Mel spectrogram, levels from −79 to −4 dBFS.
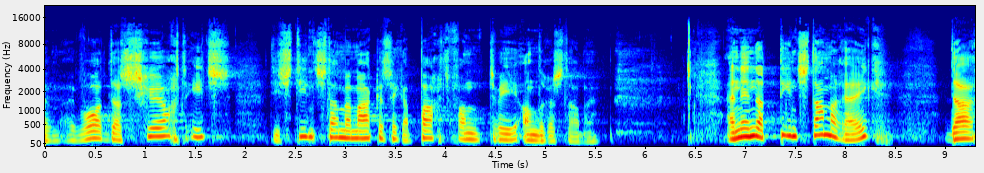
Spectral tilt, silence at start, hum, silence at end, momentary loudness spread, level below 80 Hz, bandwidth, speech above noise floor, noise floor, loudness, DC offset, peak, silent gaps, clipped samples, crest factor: -4.5 dB/octave; 0 s; none; 0 s; 16 LU; -64 dBFS; 15.5 kHz; 30 dB; -51 dBFS; -21 LUFS; under 0.1%; 0 dBFS; none; under 0.1%; 22 dB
